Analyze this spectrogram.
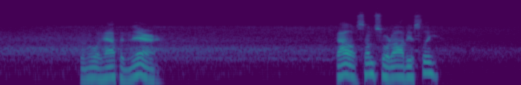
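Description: A young man speaks with animation through a close microphone.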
